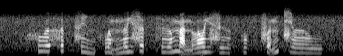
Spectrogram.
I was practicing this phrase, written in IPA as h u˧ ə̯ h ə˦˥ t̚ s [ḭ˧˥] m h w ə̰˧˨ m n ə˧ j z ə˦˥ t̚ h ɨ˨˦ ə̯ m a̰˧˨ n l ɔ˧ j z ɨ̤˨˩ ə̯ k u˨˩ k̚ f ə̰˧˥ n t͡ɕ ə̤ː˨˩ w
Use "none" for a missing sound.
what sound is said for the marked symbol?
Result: i˧˩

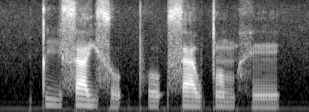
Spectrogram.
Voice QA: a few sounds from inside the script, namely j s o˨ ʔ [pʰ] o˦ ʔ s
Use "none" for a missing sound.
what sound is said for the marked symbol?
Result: pʰ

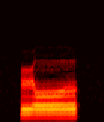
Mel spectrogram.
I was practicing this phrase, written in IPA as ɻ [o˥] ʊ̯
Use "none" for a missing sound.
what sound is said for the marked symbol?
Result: o˥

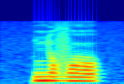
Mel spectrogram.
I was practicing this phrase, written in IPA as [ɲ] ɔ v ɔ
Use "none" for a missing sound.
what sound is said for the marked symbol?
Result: ɲ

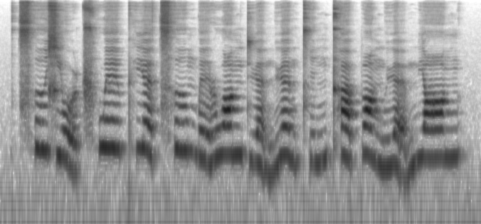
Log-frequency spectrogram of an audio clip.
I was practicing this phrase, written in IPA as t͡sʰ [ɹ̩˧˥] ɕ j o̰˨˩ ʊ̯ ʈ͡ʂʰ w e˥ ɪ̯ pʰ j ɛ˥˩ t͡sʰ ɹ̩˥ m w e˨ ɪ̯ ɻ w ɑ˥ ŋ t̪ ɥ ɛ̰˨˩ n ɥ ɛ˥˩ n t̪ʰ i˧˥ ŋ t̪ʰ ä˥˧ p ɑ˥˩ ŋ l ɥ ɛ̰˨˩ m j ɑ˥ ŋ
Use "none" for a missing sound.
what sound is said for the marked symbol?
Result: ɹ̩˥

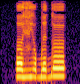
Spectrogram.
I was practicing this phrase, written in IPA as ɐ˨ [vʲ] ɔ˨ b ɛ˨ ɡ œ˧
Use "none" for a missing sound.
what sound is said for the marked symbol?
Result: vʲ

